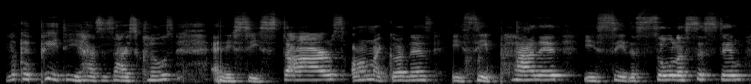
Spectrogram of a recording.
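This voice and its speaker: Animated woman reading to preschoolers, unhurried pace. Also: medium pitch. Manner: expressive, wondering, talks directly to young listeners, asking questions. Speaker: children's storyteller. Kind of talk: animated picture-book read-aloud for preschoolers, with chatty asides.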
